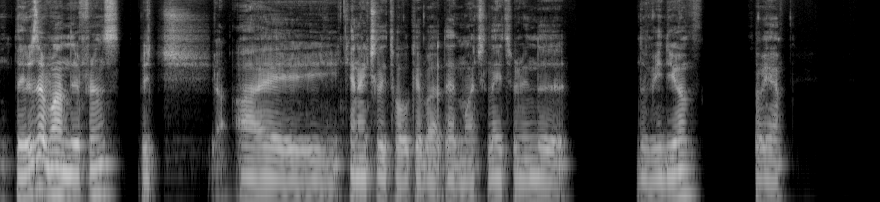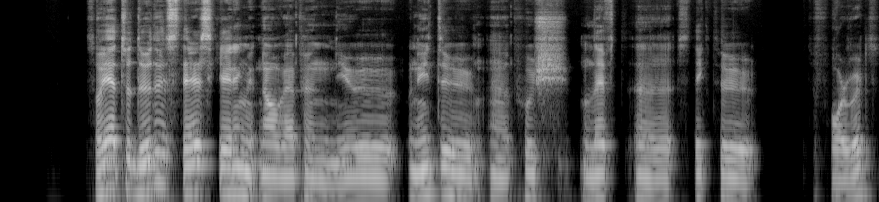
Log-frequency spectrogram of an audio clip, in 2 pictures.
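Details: Male speaker with a self-reported speech disorder, type not named, which he says sounds like a game character's but much worse; disfluency.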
